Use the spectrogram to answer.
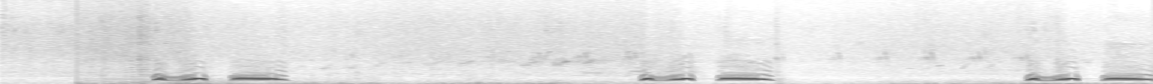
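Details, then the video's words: Spotted dove cooing in the 'Rặc Đồng' voice style, played to lure wild doves: three low, mellow coo phrases about three seconds apart, each a quick wavering note then a longer steady one, over a faint low rumble. "Cu gáy Thúc giọng Rặc Đồng kích bổi siêu nhạy/kích cu rừng nhanh về/bổi nghe nhanh gáy"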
